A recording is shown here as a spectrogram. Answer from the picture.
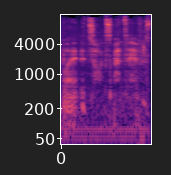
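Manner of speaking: unvoiced whispered aside; whispering. Real, not acted. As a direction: drop to a whisper. Aside about the price.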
